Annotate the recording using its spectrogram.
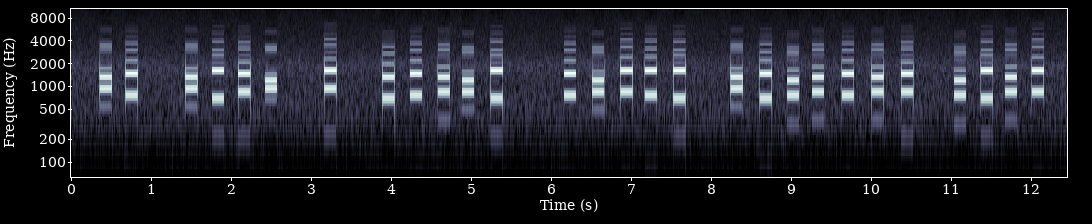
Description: DTMF, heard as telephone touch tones, dialled by hand, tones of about 150 ms. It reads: 06 0A9* D 2687A 67CBA 0348689 4A8C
